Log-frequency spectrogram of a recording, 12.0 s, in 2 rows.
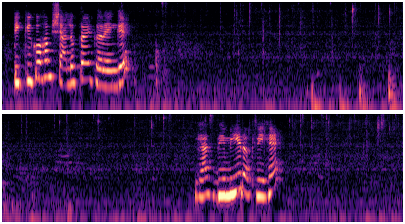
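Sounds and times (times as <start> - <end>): patties frying in hot oil: 0.2 - 12.0.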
